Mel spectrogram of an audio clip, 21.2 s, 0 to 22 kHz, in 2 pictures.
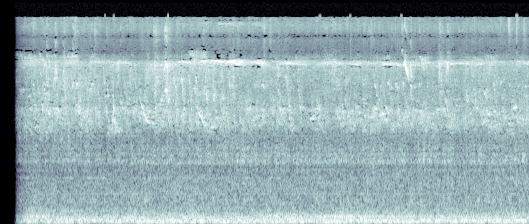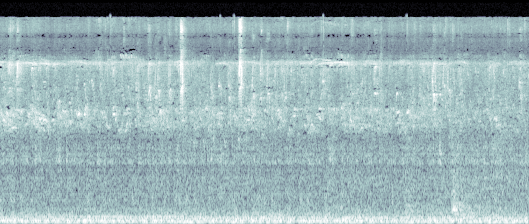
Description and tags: A huge flock of robins swarming trees filled with berries in NE Florida, December 2019
Field-recording, birds, robins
